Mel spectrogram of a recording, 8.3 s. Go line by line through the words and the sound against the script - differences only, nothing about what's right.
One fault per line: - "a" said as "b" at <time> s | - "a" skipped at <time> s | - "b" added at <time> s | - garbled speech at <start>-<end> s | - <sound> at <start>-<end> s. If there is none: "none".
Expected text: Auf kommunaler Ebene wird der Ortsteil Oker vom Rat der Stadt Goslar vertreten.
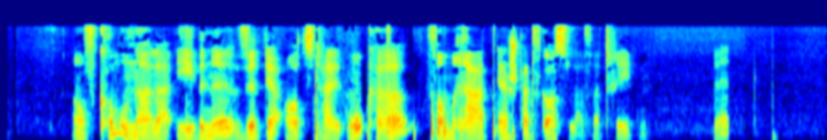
- laugh at 7.1-7.3 s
